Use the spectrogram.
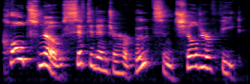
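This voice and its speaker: A woman reading a children's picture book aloud expressively, deliberate and emphatic, with asides to listeners. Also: fairly high pitch, sing-song. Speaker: read-aloud storyteller.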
